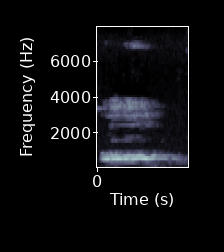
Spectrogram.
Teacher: ऐसे स्वर वर्ण जिनको बोलने में 2 से अधिक मात्राओं का समय लगता है, या ह्रस्व से 3 गुना समय लगता है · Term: पुरुष स्वर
